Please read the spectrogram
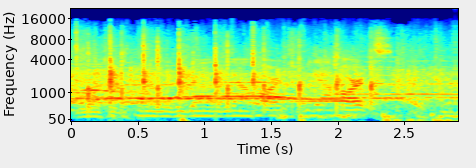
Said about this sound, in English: We clap it at one time for that, please.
